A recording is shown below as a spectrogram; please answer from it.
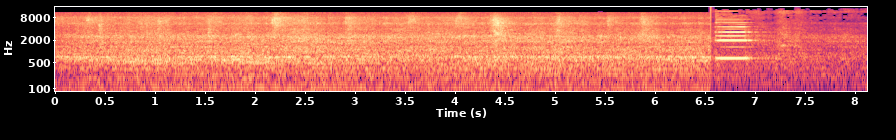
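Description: Loud, steady rumbling noise with a steady hum through it, cutting off abruptly about six and a half seconds in. A short electronic beep follows.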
